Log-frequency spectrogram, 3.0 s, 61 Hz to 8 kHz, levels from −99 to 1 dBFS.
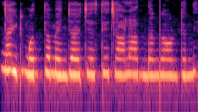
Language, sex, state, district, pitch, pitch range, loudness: Telugu, male, Telangana, Karimnagar, 310 Hz, 305-325 Hz, -17 LUFS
